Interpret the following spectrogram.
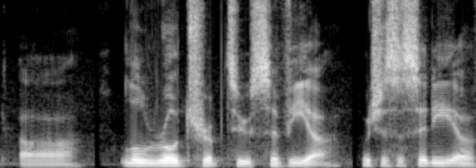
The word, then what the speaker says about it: Sevilla: so it's yeah it's it's called seville in english in english at seville and then in spanish it's sevilla yeah so for future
